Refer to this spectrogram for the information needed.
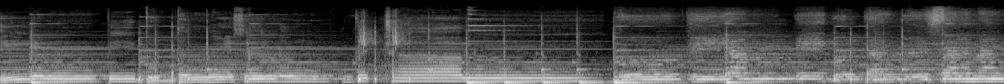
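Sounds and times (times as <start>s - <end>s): low pulsing beat: 0.0s - 9.8s
chant in long held notes: 0.0s - 10.0s.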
